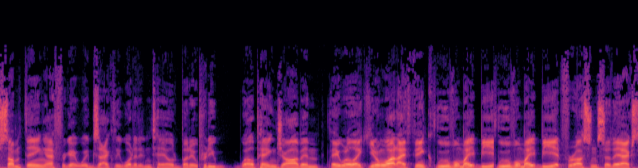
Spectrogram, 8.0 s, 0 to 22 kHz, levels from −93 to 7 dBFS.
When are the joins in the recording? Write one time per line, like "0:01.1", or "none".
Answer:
0:02.5
0:04.0
0:06.2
